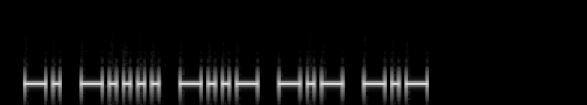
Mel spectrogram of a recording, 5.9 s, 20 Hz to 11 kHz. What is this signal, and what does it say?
Morse code, heard as a keyed tone, about 17 wpm, 700 Hz. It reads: N6XKK
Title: USA Callsign DE Callsign - 5 Characters - 17wpm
